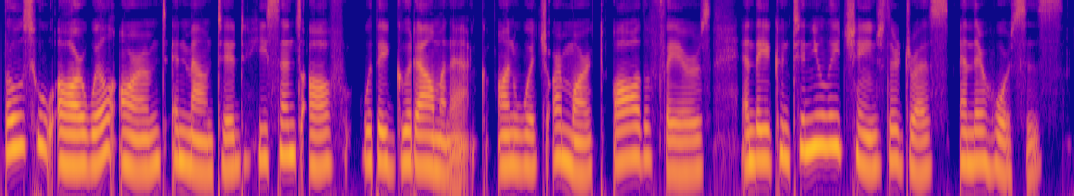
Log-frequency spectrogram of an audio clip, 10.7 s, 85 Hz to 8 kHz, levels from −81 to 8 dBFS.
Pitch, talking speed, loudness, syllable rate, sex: 190 Hz, 165 wpm, -17 LUFS, 4.4 syllables/s, female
